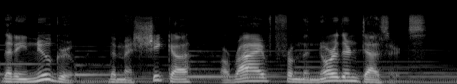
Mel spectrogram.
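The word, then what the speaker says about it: Mexica: and Aran Cortez also these words are not pronounced meika or Tex Coco but rather mesika and Tesh coko some of these words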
